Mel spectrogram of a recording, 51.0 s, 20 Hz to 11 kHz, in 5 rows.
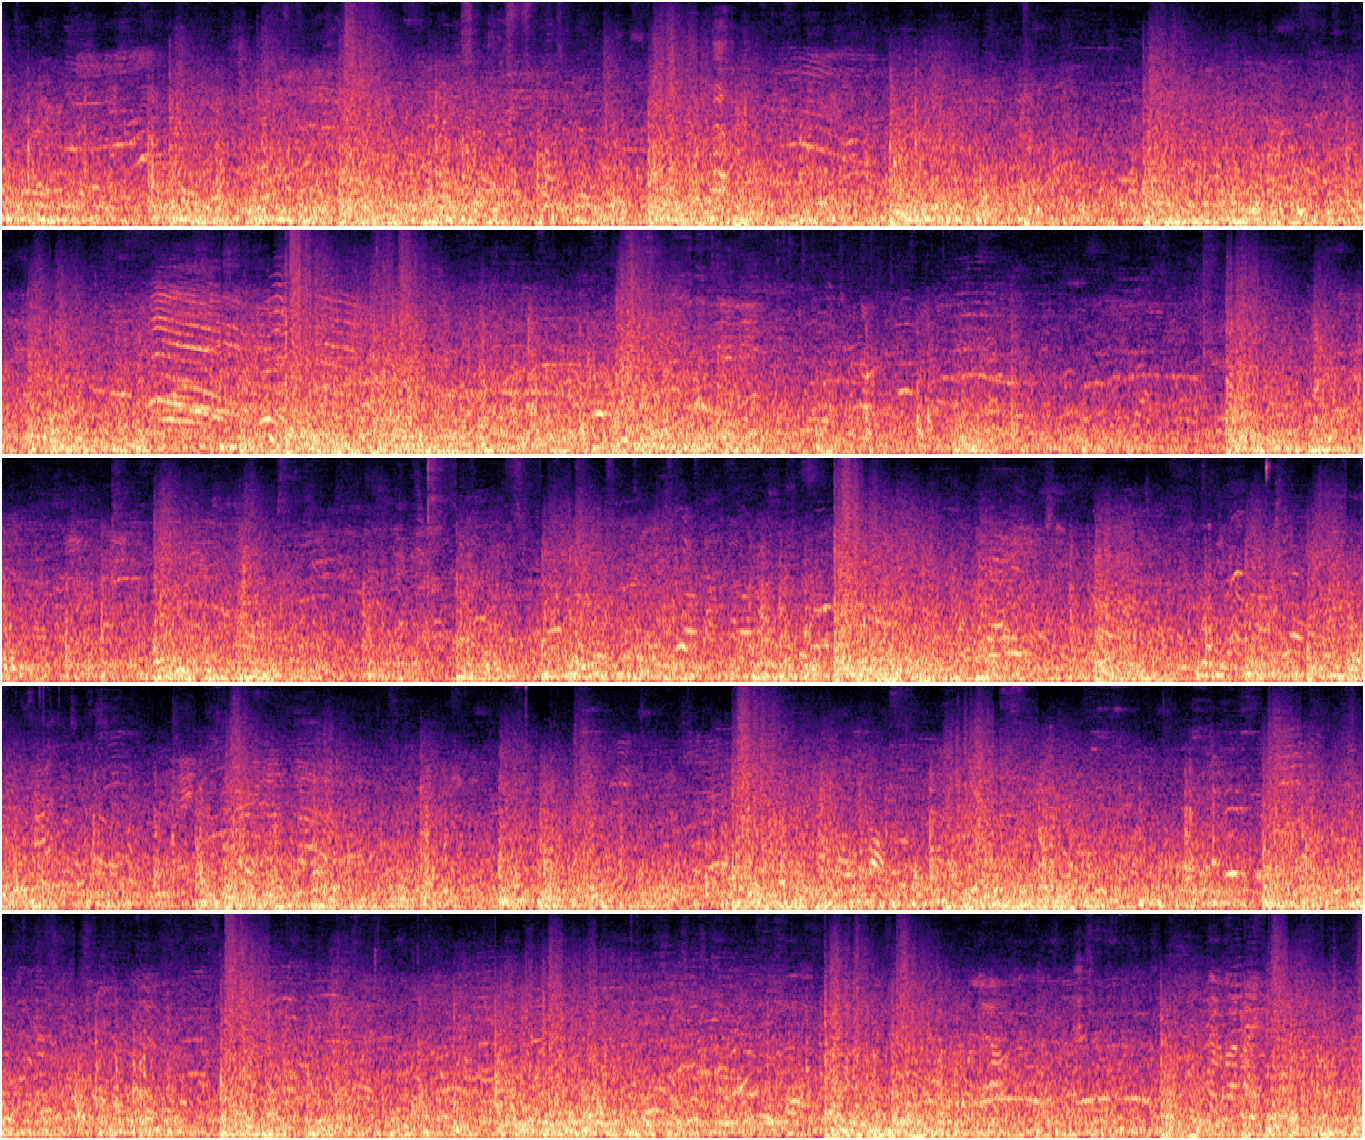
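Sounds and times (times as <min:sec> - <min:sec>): firework shells bursting: 0:00.0 - 0:51.0.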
